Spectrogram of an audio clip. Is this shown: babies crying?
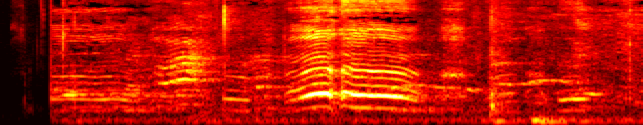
yes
